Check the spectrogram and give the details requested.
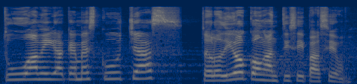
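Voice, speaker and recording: A woman's voice: sits high, moderate pace, a bit bright. A woman in her thirties with a Puerto Rican accent, hosting a personal podcast monologue and addressing listeners directly and emphatically. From Puerto Rico. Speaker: podcast host. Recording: long reverberant hall echo.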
